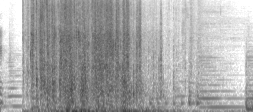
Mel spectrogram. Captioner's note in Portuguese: Barulho de uma pilha de madeira caindo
